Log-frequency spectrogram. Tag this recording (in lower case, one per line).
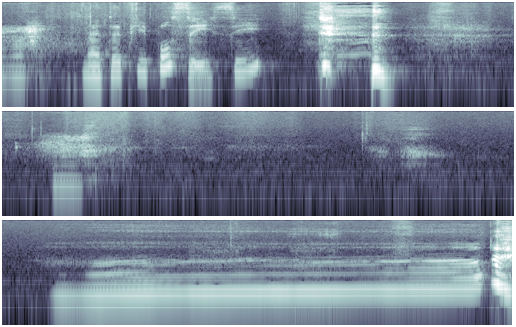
speech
